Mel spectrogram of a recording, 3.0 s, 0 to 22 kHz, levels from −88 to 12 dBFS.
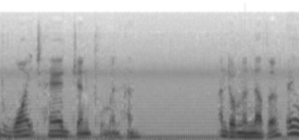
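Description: A speech clip with a steady, raspy mains buzz running under it from start to finish. The buzz is built on 50 Hz and sits roughly 15 dB below the speech. Its harsh edge comes from sharp switching spikes, twice per mains cycle. Those spikes spread harmonics well up into the kilohertz range. A dimmer, a rectifier or a missing shield can let such spikes into the signal path. There are two bursts of damaged data in a compressed stream. The first runs from 1.26 to 1.32 s. The second runs from 2.84 to 2.89 s. Each is a short chirp or squawk. Corrupt bytes in the encoded stream make the decoder misread those frames. It loses sync and hunts for the next valid frame header. At 2.44 to 2.46 s come chunks out of order. A 10 ms chunk plays one chunk late, after the audio that should follow it. No audio goes missing, but the sequence is scrambled. The result is a brief jumbled moment. The reordering leaves three hard joins.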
